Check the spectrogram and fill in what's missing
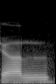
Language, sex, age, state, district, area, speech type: Punjabi, male, 18-30, Punjab, Fazilka, rural, spontaneous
